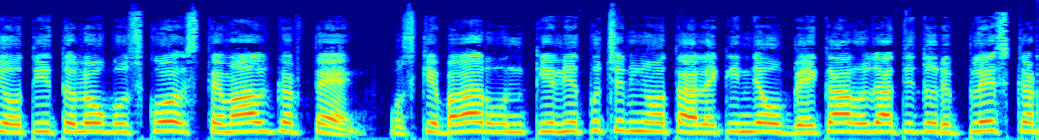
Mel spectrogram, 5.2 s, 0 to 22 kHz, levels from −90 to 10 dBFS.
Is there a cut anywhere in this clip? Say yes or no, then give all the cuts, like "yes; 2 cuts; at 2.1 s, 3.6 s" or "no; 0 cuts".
no; 0 cuts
